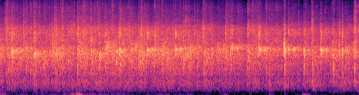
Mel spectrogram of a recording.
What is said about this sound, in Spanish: Acá está el libro, Fuerte el aplauso.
